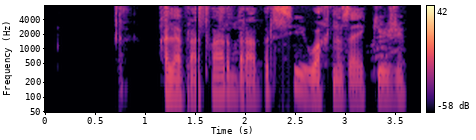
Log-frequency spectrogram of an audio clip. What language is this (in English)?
Pashto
